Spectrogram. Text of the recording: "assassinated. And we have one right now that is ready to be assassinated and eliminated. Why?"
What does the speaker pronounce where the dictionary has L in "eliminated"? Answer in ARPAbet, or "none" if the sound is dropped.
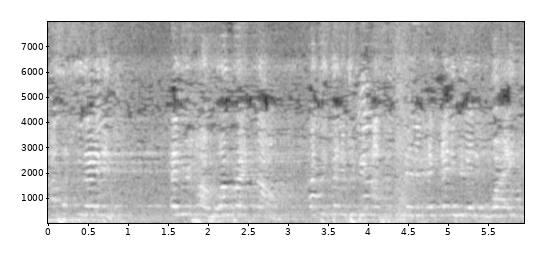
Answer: N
